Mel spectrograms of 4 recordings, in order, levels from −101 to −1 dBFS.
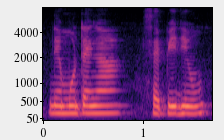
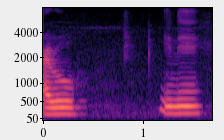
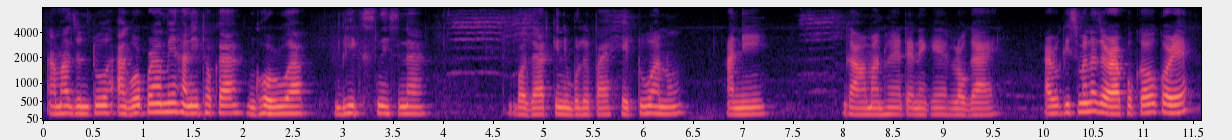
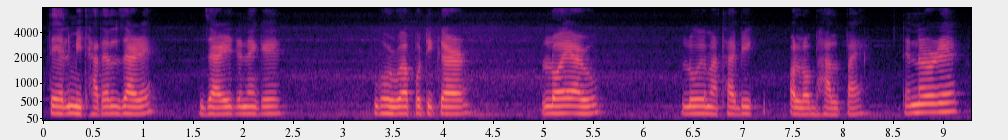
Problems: none marked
